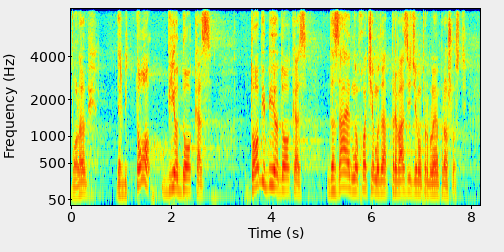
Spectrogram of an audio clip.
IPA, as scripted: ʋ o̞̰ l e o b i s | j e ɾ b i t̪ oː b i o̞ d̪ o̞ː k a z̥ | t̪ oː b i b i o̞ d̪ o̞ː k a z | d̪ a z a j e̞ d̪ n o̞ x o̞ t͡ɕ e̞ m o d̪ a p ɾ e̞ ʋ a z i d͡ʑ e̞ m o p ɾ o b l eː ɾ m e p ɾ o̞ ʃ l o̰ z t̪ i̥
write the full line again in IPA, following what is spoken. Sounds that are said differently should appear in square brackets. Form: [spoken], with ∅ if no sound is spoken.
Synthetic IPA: ʋ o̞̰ l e o b i [x] | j e ɾ b i t̪ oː b i o̞ d̪ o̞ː k a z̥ | t̪ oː b i b i o̞ d̪ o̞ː k a z | d̪ a z a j e̞ d̪ n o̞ x o̞ t͡ɕ e̞ m o d̪ a p ɾ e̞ ʋ a z i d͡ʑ e̞ m o p ɾ o b l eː [∅] m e p ɾ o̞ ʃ l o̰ [s] t̪ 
